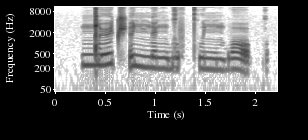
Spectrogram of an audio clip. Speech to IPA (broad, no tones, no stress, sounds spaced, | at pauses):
ŋ͡ǃ ø t͡ʃʼ ə ɲ n ɛ ŋ ɡ ʊ f kʷʰ a ɲ m b ɔ k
